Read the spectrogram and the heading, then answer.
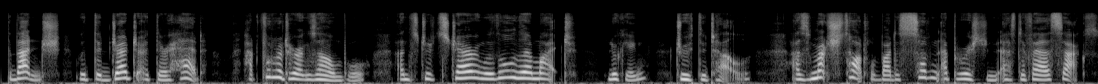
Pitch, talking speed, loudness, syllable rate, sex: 245 Hz, 185 wpm, -19 LUFS, 5.1 syllables/s, female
